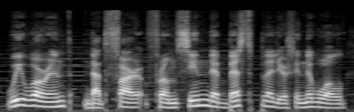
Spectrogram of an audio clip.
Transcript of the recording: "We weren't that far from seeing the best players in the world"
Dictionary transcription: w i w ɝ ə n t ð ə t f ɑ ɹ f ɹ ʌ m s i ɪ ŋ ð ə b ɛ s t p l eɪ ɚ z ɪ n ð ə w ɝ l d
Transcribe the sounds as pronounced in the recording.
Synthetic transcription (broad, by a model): w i w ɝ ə n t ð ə t f ɑ ɹ f ɹ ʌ m s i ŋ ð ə b ɛ s t p l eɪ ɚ s ɪ n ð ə w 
